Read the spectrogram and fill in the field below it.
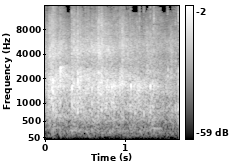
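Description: An audience applauds with a steady, dense wash of many hands clapping, sustained at an even level throughout without pauses or voices standing out.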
